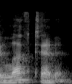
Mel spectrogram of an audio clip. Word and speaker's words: lieutenant: And we could use We could pronounce things like instead of lieutenant, we could say left tenant, which I think they still do in Britain.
